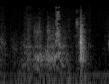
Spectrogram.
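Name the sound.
window being opened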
